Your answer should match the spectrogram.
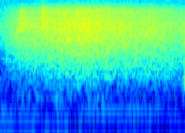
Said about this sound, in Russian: Ой, ой, ну и дождь.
